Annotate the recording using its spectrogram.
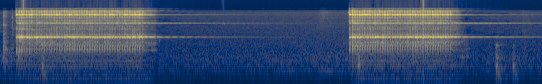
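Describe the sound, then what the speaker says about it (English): A Western Electric Princess telephone, under repair, rings its bell in two loud, sustained bursts of about three seconds each, separated by a pause of several seconds. "We'll go ahead and ring the unit."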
